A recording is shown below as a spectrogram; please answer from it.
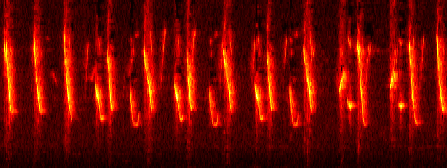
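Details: Brazilian canário-da-terra (Saffron Finch) pouring out a continuous series of loud, high chirps. The notes are varied, some hooked or doubled, and follow one another closely in an uneven rhythm.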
